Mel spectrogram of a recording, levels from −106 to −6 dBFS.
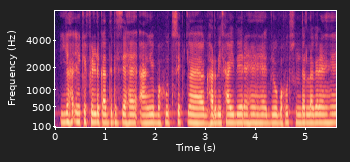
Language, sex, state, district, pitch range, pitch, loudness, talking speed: Hindi, male, Uttar Pradesh, Etah, 160-165 Hz, 160 Hz, -18 LUFS, 200 wpm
